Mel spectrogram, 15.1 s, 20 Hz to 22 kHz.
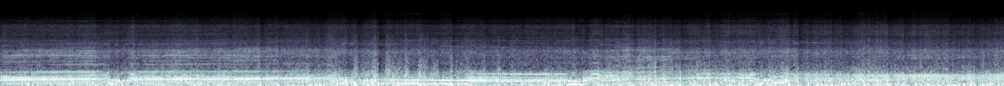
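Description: Kawasaki Ninja 400's parallel-twin engine running under way at cruising speed, its pitch shifting a few times with throttle and gear changes and dipping, then rising again, about two-thirds through. Steady wind rush sits underneath.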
